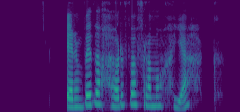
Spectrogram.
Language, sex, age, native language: Icelandic, other, 12, Icelandic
